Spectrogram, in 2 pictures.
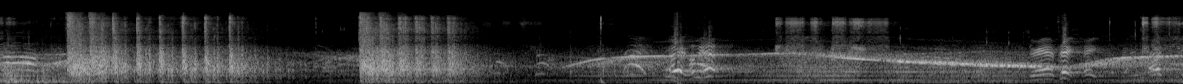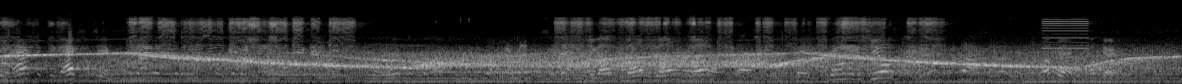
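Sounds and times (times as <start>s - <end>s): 
wailing siren: 0.0s - 1.6s, 2.6s - 23.6s
gunshots in rapid bursts: 0.6s - 2.8s, 3.6s - 5.0s.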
